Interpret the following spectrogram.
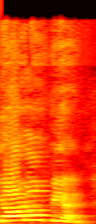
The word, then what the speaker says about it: European: तो ये भी आप लोग रूल एक बार रिकॉल करेंगे तो ई वॉवल है बट प्रोनाउंसिएशन इज यूरोपियन। तो हम पहले भी डिस्कस किए हैं कि अगर प्रोनाउंसिएशन यू जैसा होगा यूरोपियन तो उधर एन नहीं होगा, उधर होगा आपका आ।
